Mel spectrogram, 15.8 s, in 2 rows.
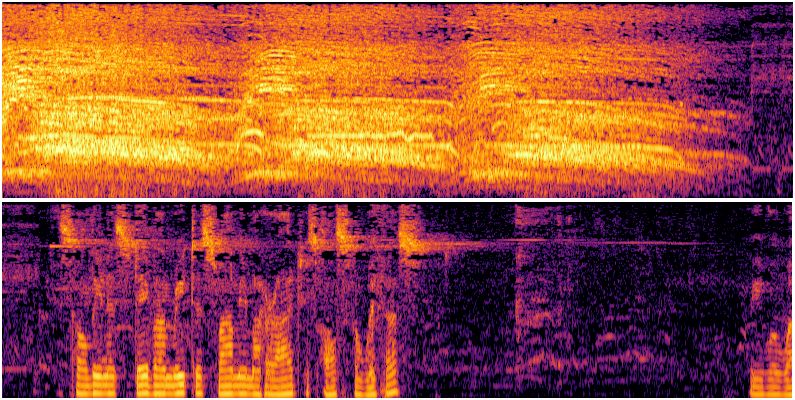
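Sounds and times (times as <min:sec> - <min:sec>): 
large crowd cheering to welcome a swami at a yatra gathering: 0:00.0 - 0:07.5
speech: 0:08.8 - 0:12.2, 0:15.4 - 0:15.8.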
